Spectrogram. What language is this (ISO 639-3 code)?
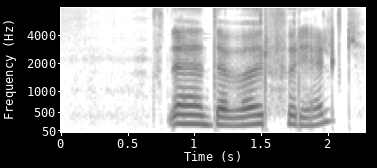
nor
